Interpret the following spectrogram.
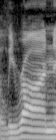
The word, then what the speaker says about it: Liron: It's a Hebrew name. So, basically, I've decided that the ideal way to pronounce my name would be to take the Hebrew emphasis on the second syllable, but otherwise sound like you're talking English.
